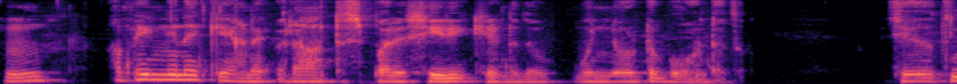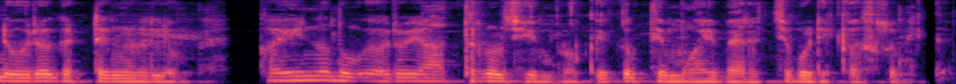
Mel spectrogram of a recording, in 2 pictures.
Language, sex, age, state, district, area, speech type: Malayalam, male, 18-30, Kerala, Kozhikode, rural, spontaneous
